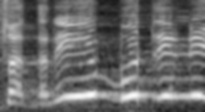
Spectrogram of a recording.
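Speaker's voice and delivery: high, loud, laughing complaining.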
